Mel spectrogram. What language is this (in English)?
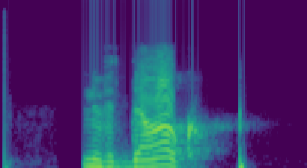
Kabyle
